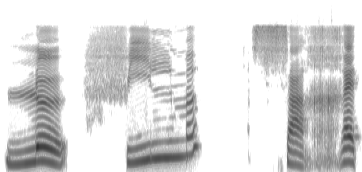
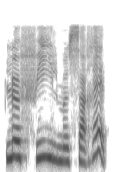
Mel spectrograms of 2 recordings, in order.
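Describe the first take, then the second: First: The sentence is read at a slow pace. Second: The sentence is read at a faster pace. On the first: "plutôt doucement" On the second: "je vais le dire plus vite"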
